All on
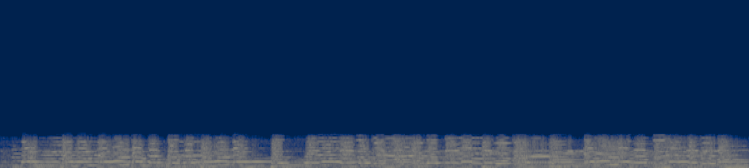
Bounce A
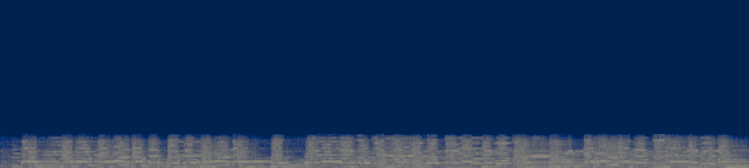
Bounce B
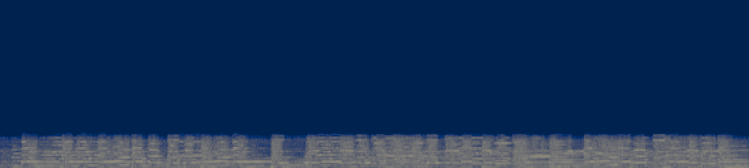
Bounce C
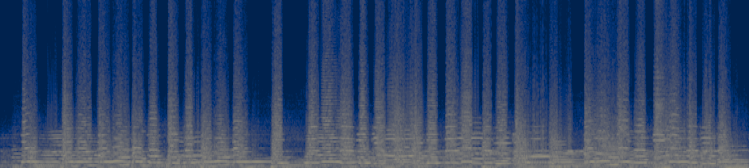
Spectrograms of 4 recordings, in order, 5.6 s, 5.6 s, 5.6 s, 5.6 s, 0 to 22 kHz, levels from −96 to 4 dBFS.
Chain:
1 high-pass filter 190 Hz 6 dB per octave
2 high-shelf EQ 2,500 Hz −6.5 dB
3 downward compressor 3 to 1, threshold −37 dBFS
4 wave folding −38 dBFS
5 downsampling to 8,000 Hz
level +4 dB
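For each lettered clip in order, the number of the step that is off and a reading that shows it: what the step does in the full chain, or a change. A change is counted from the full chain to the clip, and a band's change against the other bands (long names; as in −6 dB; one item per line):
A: 1, 125 Hz band +3.0 dB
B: 2, 4 kHz band +2.0 dB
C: 5, 4 kHz band +3.5 dB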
